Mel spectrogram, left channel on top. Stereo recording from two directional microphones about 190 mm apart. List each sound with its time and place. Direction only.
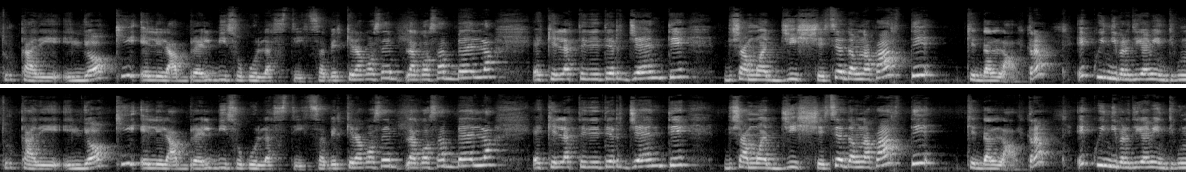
0.2 s a woman's voice: 5° right (ahead or behind)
